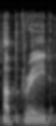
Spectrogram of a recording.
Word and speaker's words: UPGR: me over here yes the ticker symbol is upgr pronounced upgrade no pun intended or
